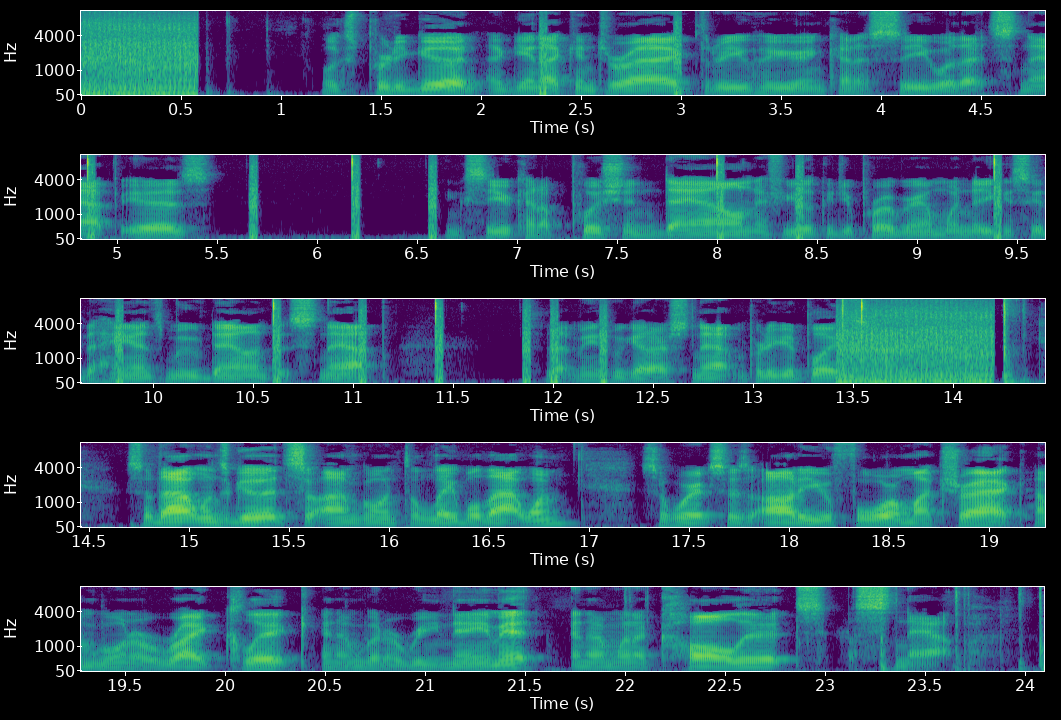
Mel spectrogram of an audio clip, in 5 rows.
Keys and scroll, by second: 0.5 space, 13.3 space, 23.1-24.0 typing.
